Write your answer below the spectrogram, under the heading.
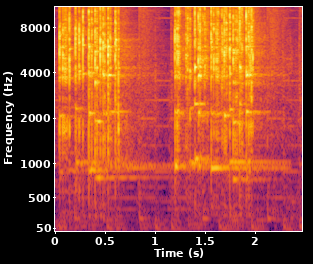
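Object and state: Properly tensioned motorcycle wheel spokes.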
